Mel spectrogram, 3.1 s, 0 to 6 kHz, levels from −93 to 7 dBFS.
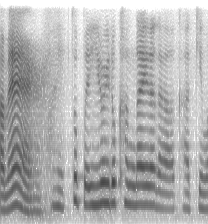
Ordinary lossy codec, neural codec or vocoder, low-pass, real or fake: none; codec, 24 kHz, 0.9 kbps, WavTokenizer, large speech release; 5.4 kHz; fake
